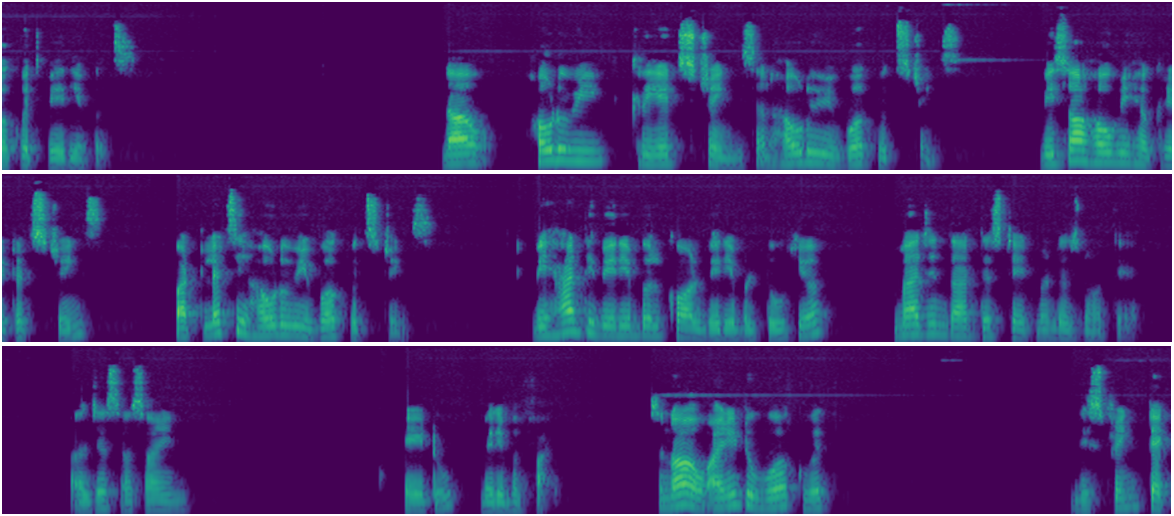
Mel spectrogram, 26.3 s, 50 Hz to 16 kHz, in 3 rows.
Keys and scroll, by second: 24.4 Return.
